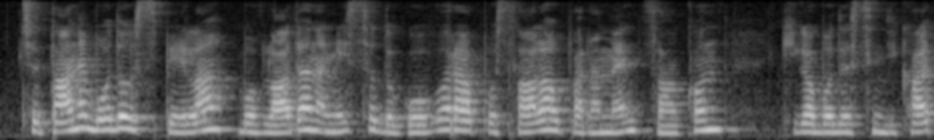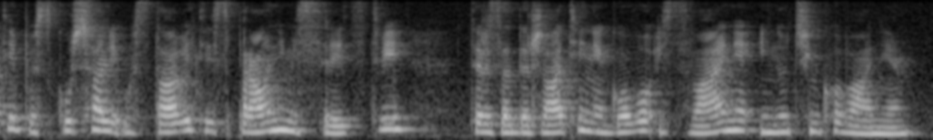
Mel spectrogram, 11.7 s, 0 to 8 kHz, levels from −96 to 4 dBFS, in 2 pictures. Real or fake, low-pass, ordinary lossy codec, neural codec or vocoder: real; none; none; none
